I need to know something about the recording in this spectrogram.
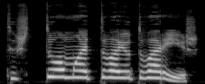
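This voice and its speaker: A woman's voice: medium pitch, big pitch swings, normal speed, darkish tone, no room sound. A cold, scornful father growls and sneers in a harsh, mocking way, as a woman narrator puts him on. The audiobook reading is recorded dry and close, with no room sound. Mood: enraged. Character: menacing, scornful rich older father, a man.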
